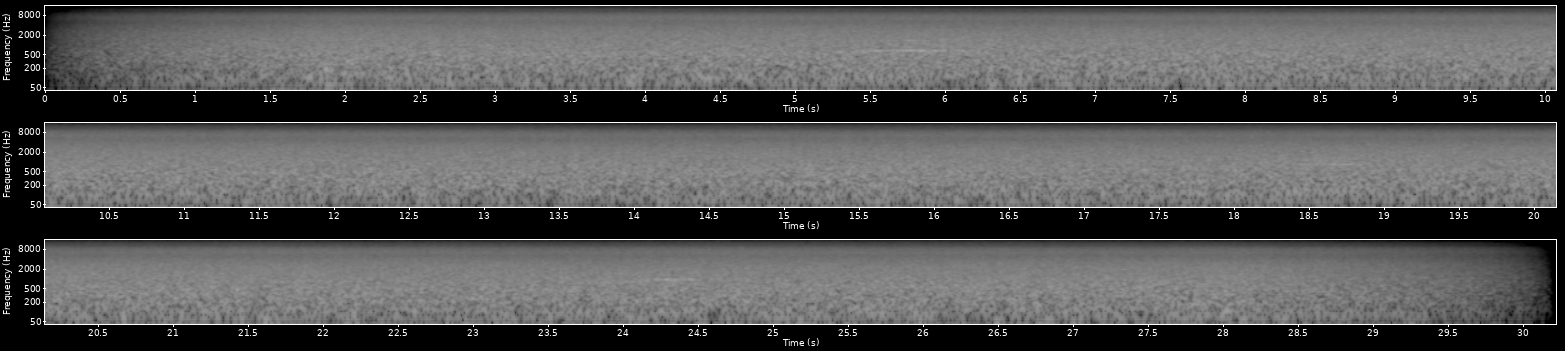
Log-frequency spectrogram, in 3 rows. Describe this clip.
Distant Waterfall 3
Field recording of a waterfall in the distance with quiet people in the background.
Recorded at Springbrook National Park, Queensland using the Zoom H6 Mid-side module.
